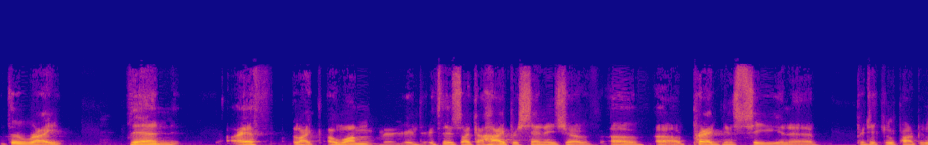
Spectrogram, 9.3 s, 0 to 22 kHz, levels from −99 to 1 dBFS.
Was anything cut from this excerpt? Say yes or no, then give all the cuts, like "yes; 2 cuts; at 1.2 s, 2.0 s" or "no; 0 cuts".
no; 0 cuts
